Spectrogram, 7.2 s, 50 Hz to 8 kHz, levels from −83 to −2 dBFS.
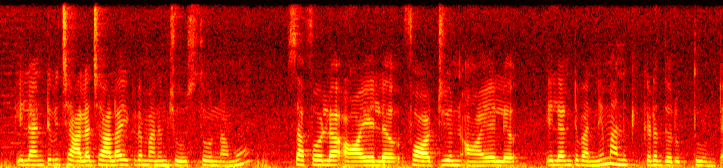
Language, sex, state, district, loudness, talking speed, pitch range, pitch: Telugu, female, Andhra Pradesh, Srikakulam, -18 LUFS, 135 wpm, 190-215 Hz, 210 Hz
